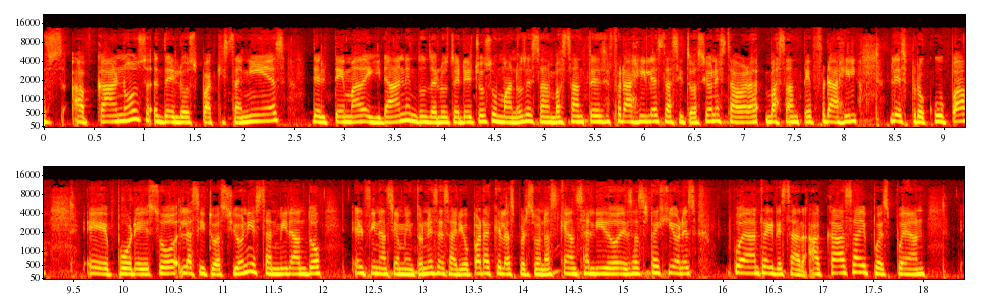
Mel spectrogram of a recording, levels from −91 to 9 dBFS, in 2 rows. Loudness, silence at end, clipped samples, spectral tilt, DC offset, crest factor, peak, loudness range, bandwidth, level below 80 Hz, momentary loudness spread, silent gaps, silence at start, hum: -17 LUFS; 0 s; under 0.1%; -4.5 dB/octave; under 0.1%; 12 dB; -4 dBFS; 2 LU; 13.5 kHz; -50 dBFS; 5 LU; none; 0 s; none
